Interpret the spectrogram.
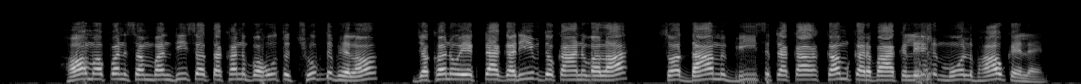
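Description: Around 0.83 s, again at 2.61 s right after "अपन सम्बन्धीसँ तखन", and at 5.89 s after "जखन ओ एकटा गरीब", there's VoIP packet loss concealed by the speech codec. Each sounds like a single 20 ms packet gone, with the decoder stretching the last sound into a brief smear before recovering.

From 7.37 to 7.73 s, between "सँ दाम" and "टका कम करबाक", the speech turns into a stiff metallic buzz at 50 Hz. That's robotic sound from repeated short buffers: something like 20 ms chunks looping while a good share of the real audio is skipped, likely from late-arriving buffers.

The worst concealment is from 9.15 to 9.38 s, where the dropouts sound scattered over roughly 160 ms with a 60 ms stretch at the longest. The sound is stretched out and fades, and it stays weak for a moment after.

Underneath all of it, the Speex coding holds up well, with only mild roughness.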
